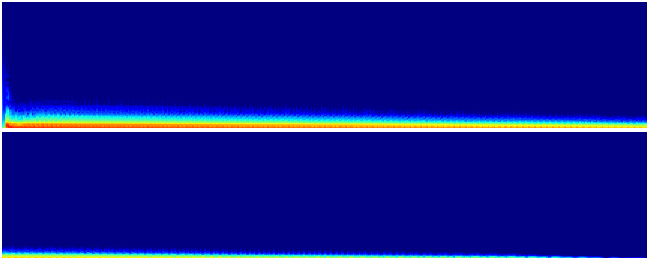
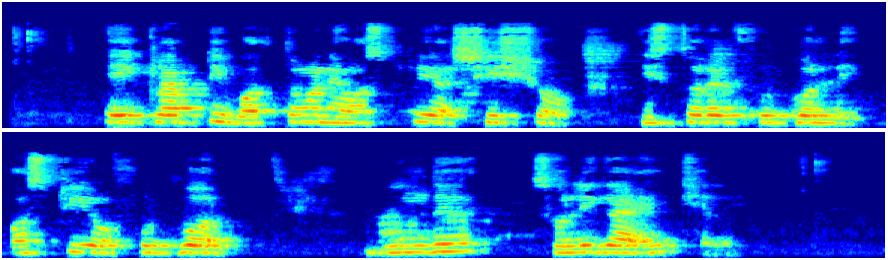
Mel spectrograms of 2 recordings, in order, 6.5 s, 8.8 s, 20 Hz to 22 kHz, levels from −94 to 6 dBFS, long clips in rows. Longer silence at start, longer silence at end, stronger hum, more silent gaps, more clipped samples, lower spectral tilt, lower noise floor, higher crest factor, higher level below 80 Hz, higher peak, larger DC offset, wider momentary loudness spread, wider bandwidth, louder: second, 0 s vs 0.5 s; second, 0 s vs 0.8 s; neither; neither; neither; first, -16 dB/octave vs -5 dB/octave; second, -52 dBFS vs -62 dBFS; about the same, 16 dB vs 18 dB; first, -20 dBFS vs -72 dBFS; first, -2 dBFS vs -6 dBFS; neither; first, 23 LU vs 12 LU; second, 0.4 kHz vs 11 kHz; about the same, -21 LUFS vs -23 LUFS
